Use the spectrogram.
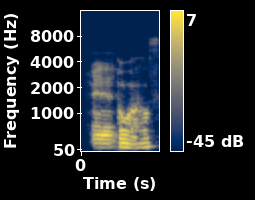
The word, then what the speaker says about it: OAuth: Authentication takes place based on OAuth. How do you pronounce that? OAuth? OAuth.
